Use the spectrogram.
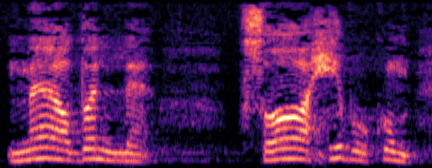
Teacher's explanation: لكن ما تقولش ما ضل صاحبكم، ما ضل ما تنفعش، هنقول ما ضل. الضاد هي المفخمة والميم واللام هنرققهم.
